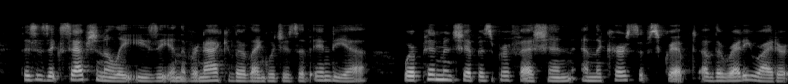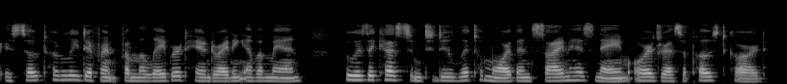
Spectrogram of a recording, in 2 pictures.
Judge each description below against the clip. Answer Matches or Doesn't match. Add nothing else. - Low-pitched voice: Doesn't match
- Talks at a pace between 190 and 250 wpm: Matches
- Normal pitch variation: Matches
